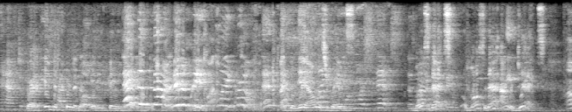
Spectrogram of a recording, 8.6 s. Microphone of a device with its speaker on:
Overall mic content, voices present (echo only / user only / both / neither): both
